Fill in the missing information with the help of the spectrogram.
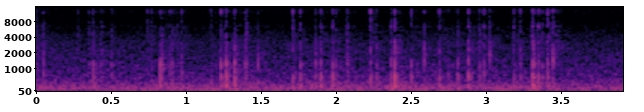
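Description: A small, solid stack of coated paper UNO cards is held in both hands while long nails and fingertips scratch and tap along the deck's edges and face. The result is a quiet, steady, crinkly scratching over a low rumble, broken by brief, soft tapping clicks that die away almost at once.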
